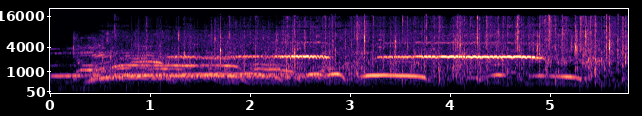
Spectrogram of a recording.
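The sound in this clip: Crowd chanting a slogan at a demonstration: many voices hold loud, sustained sung tones in a repeated pattern, with a short break in the middle before the chant resumes.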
